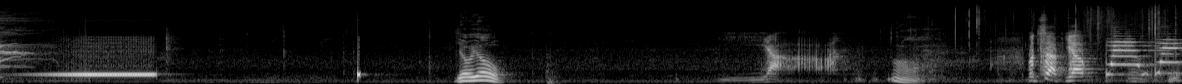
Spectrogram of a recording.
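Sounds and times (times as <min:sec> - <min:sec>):
telephone dial tone: 0:00.4 - 0:01.6
speech: 0:04.6 - 0:05.1, 0:09.0 - 0:09.4, 0:10.3 - 0:11.8.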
